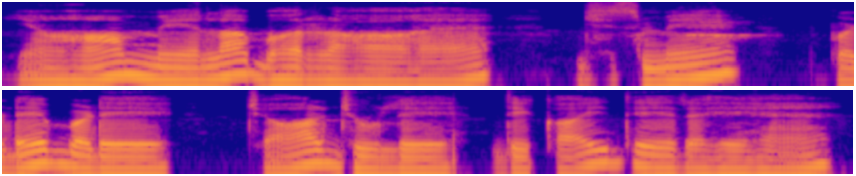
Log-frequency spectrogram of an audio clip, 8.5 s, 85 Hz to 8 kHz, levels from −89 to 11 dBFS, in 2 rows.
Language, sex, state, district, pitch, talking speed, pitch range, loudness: Hindi, male, Uttar Pradesh, Saharanpur, 115 Hz, 100 wpm, 110-145 Hz, -19 LUFS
